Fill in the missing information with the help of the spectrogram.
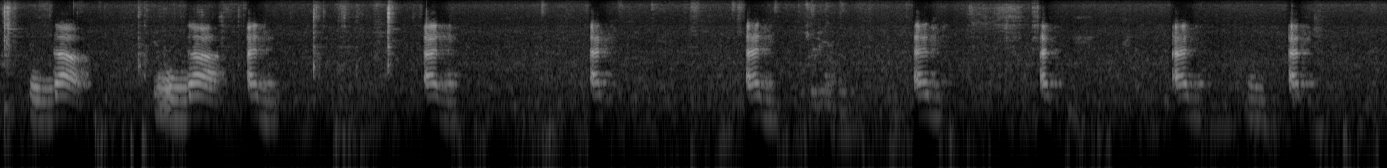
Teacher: دال میں آواز کیوں سنائی دے رہی ہے؟ کیونکہ دال میں جہر تھا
